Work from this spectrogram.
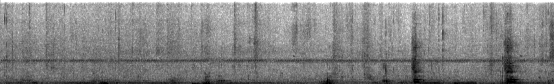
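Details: Wild boar grunts and snorts, low and rough in irregular bursts every second or two, from a group of wild boar on an August night in Extremadura, Spain, over a steady hum of crickets and grasshoppers, with wind in the treetops.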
